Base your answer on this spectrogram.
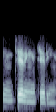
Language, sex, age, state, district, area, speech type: Tamil, male, 18-30, Tamil Nadu, Tiruchirappalli, rural, conversation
